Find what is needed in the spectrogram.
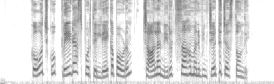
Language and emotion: Telugu, disgusted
